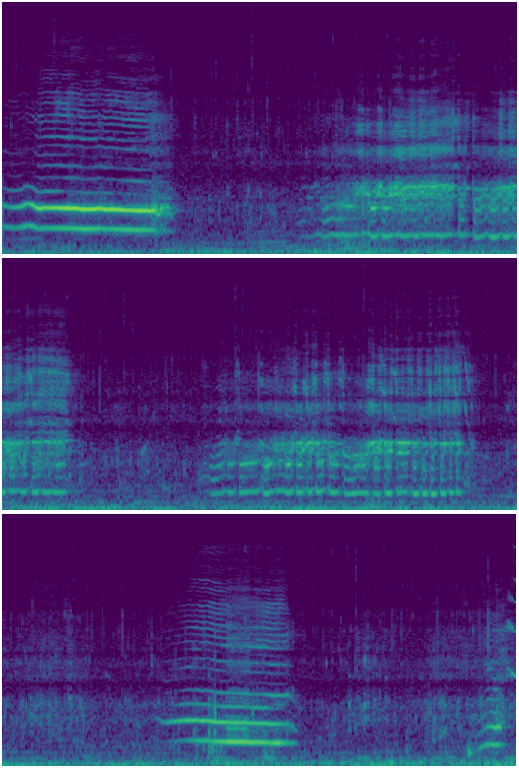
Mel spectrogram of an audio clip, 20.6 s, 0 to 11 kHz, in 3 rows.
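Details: Cow-like song of humpback whales heard underwater at Vava'u, Tonga, September 2015: clear tonal moans alternate with rough buzzing groans, about five units spread over twenty seconds with short quiet spaces between.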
